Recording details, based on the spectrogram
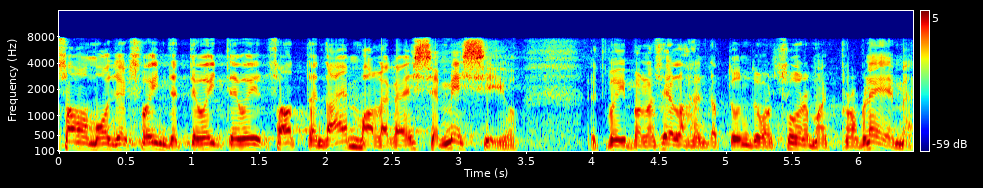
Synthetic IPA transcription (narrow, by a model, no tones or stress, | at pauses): sɑmɑmo̞ːd̪̥ʲioksvɤjnd̪et̪ːevɤjt̪ːˑevsɑːt̪ˑːɑend̪ɑemːɑle̞ɡ̥ɑe̞semːe̞sːijṵ | ʔe̞̰t̪ːˑvɤjbo̞lːɑse̞ːlɑɦe̞nd̪ɑb̥̚t̪und̪uvɑlt̪suːɾe̞mɑjt̪̚pro̞ble̞ːmḛ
